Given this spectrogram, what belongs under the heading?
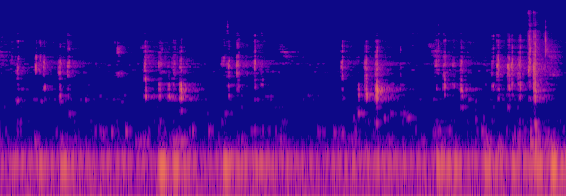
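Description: Quick bursts of keystrokes on a computer keyboard, light and fairly close, come in uneven clusters over a steady low hum with no talking.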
